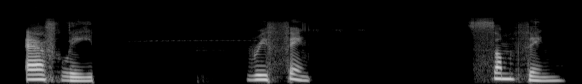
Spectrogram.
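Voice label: Two Syllable Medial θ, pronunciation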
